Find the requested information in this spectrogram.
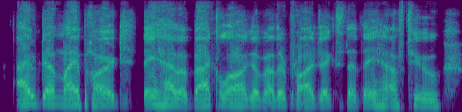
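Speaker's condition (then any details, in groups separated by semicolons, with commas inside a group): Cerebral palsy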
